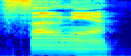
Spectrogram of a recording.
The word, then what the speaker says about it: Chthonia: Yep, that's right: Chthonia. I said it correctly.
